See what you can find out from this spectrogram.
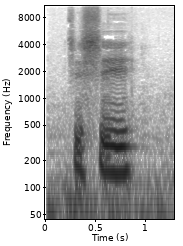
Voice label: "chishiih", Karuk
